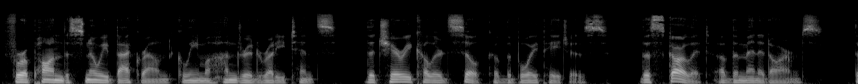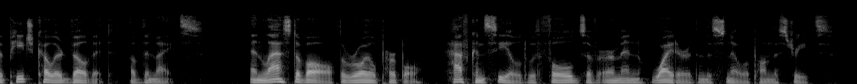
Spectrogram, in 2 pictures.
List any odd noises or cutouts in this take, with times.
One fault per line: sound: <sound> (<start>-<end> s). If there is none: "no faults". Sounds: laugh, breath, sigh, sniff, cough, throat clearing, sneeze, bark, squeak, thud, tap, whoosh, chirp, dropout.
no faults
